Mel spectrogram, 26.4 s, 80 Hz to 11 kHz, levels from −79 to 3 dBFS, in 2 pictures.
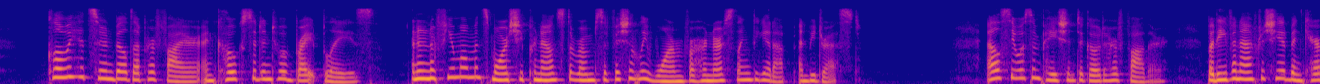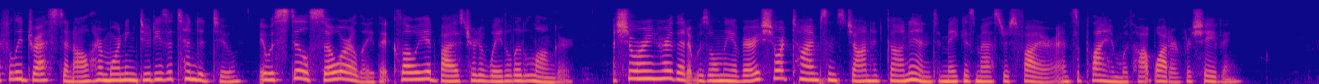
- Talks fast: Yes, fast, 225 wpm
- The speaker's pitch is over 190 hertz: Yes, high, 230 Hz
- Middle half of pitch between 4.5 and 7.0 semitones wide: Yes, average, 5.1 semitones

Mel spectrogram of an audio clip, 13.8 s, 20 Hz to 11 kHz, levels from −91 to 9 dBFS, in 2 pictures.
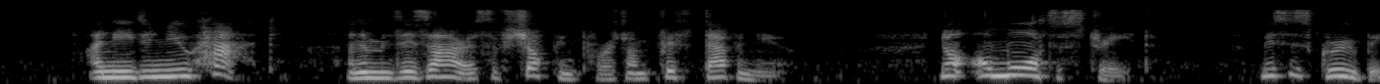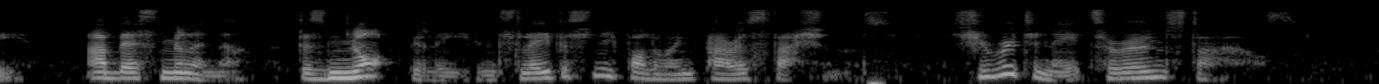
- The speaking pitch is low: No, high, 190 Hz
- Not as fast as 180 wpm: Yes, average, 160 wpm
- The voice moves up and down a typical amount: No, wide, 5.7 semitones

